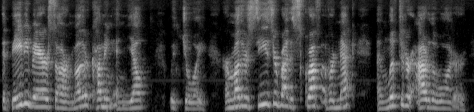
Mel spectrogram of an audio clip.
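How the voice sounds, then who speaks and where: A woman with a slightly high voice hosts a children's story time at a moderate pace. She reads picture books aloud in an animated, sing-song way, adding chatty asides.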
